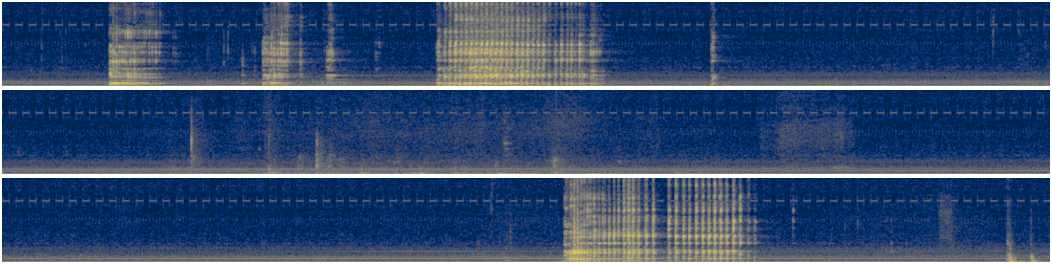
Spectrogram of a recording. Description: me burping. far from my best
